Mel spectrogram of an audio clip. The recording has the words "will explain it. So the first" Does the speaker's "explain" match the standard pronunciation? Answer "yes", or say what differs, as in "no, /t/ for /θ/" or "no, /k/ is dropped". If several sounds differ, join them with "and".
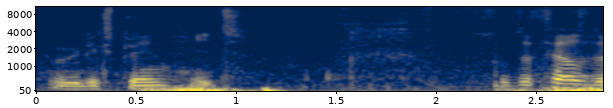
yes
